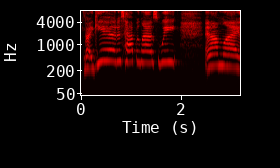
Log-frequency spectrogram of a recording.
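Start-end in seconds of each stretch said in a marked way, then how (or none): 0.3-2.0 high-pitched imitation of a family member; relative telling story. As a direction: lightly act out a relative mid-story, pitched up. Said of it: "they could be telling a story".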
